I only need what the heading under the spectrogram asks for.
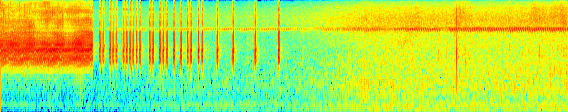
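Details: Distressed cicada giving a loud harsh buzz that breaks into rapid sputtering pulses, slows and stops, leaving a thin steady high tone behind.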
